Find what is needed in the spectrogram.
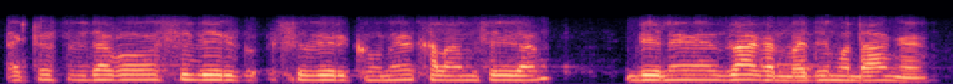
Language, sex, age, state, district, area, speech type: Bodo, male, 30-45, Assam, Chirang, urban, conversation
